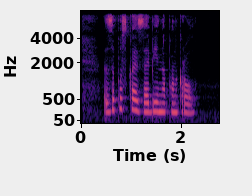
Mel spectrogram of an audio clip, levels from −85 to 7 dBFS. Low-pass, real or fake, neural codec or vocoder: 7.2 kHz; real; none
